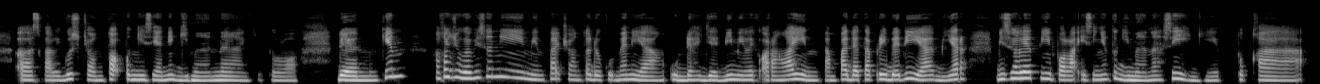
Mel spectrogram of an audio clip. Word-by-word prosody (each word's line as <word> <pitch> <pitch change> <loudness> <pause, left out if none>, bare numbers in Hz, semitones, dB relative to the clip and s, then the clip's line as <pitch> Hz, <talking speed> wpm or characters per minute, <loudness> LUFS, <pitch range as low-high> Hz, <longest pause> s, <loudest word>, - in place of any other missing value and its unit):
eee, 205 - 0
sekaligus 200 +4 -1
contoh 215 -1 -1
pengisiannya 215 0 +1
gimana 190 -1 +1
gitu 195 -3 -10
loh. 185 0 -7 0.3
Dan 195 -3 +5
mungkin 320 - +1 0.4
Kakak 350 +6 +1
juga 285 -3 +4
bisa 310 +4 -2
nih 335 -5 0
minta 235 +2 -1
contoh 220 -1 -4
dokumen 210 +1 -2
yang 190 -4 +1
udah 205 -1 +1
jadi 190 -1 +1
milik 210 -1 -1
orang 200 0 -2
lain, 220 -4 +3
tanpa 195 +4 0
data 215 +1 +1
pribadi 230 +2 +3
ya 210 - +2
biar 205 +6 +1 0.3
bisa 245 +4 +2
liat 290 0 +4
nih 260 - +2
pola 210 -2 +1
isinya 220 +1 -2
tuh 275 - -1
gimana 200 +1 +1
sih, 250 -4 +1
gitu 185 +5 -8
Kak. 190 -2 -2
210 Hz, 170 wpm, -22 LUFS, 195-235 Hz, 0.4 s, Dan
